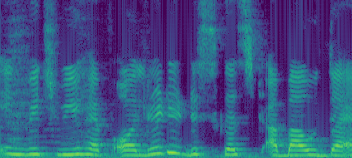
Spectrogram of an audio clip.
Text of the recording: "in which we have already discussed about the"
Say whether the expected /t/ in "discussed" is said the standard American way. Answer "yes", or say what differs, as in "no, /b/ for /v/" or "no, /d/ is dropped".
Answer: yes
